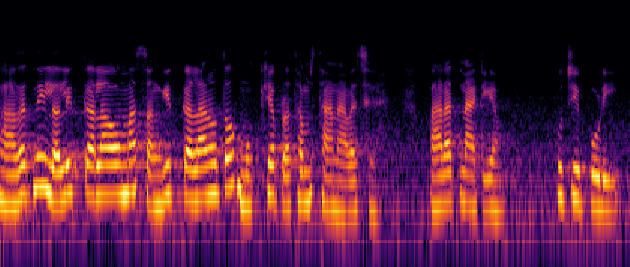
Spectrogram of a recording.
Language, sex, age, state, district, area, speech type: Gujarati, female, 30-45, Gujarat, Surat, urban, spontaneous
